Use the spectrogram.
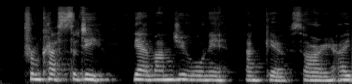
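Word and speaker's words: Mangione: Magalone Manion from custody. Yeah, Manion. Thank you. Sorry, I butchered that.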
